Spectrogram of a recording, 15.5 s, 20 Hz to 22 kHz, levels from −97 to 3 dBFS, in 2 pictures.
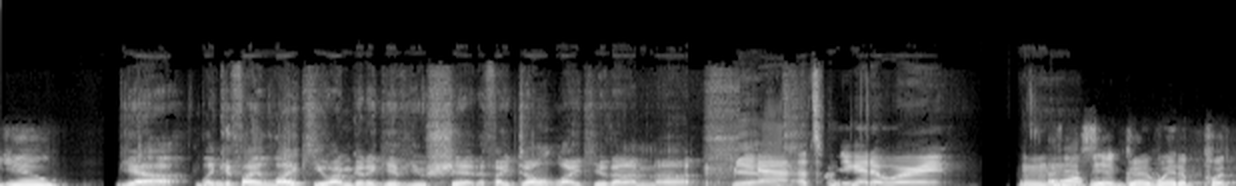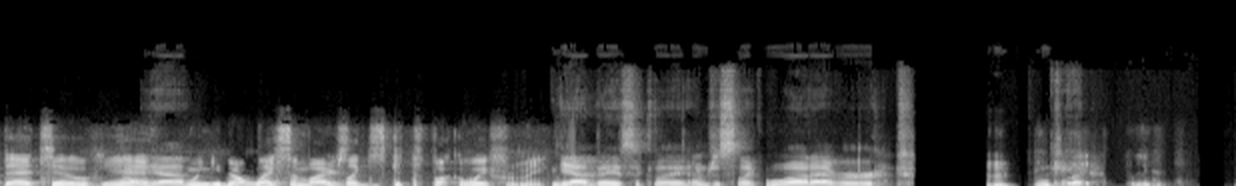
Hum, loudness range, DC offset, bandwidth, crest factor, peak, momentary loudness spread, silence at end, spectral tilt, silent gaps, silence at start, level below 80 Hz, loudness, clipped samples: none; 4 LU; under 0.1%; 14.5 kHz; 14 dB; 0 dBFS; 10 LU; 0.45 s; -5.5 dB/octave; 0.65-0.72 s, 6.13-6.29 s, 13.45-13.89 s; 0 s; -48 dBFS; -14 LUFS; under 0.1%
